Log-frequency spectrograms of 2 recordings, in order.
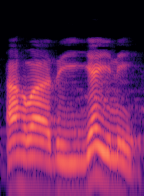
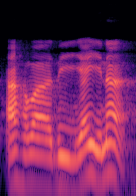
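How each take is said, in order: First: The final syllable ends with an 'ee' vowel. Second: The final syllable ends with an 'ah' vowel. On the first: This is the original standard form. "Asalnya kan gitu" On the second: This is a dialectal variant form. "dengan fathah ini"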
